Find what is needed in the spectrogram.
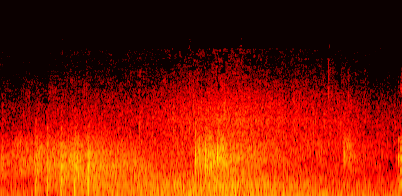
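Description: Gunfire and explosions of an armed clash: a rapid crackle of shots over a low rumble, busiest about halfway through.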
